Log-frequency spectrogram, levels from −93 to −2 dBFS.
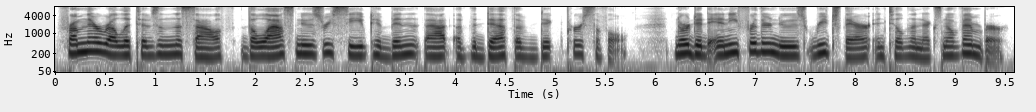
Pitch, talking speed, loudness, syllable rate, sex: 180 Hz, 190 wpm, -18 LUFS, 4.9 syllables/s, female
